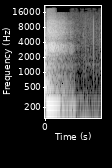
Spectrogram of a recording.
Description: Hip hop snare drum Free sound effects and audio clips
• 00's Dry Hip-Hop Snare One Shot G Key 322.wav
Royality free snare drum sound tuned to the G note. Loudest frequency: 873Hz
